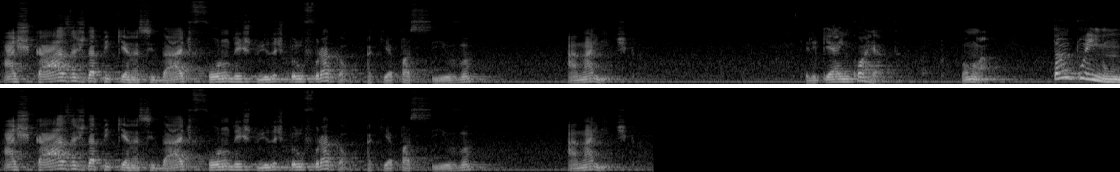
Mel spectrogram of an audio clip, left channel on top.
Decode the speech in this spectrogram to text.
As casas da pequena cidade foram destruídas pelo furacão. Aqui é passiva analítica. Ele quer a incorreta. Vamos lá. Tanto em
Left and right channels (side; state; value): right; drops out; at 6.6 s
